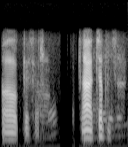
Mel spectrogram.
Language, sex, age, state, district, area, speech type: Telugu, male, 30-45, Andhra Pradesh, Alluri Sitarama Raju, rural, conversation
